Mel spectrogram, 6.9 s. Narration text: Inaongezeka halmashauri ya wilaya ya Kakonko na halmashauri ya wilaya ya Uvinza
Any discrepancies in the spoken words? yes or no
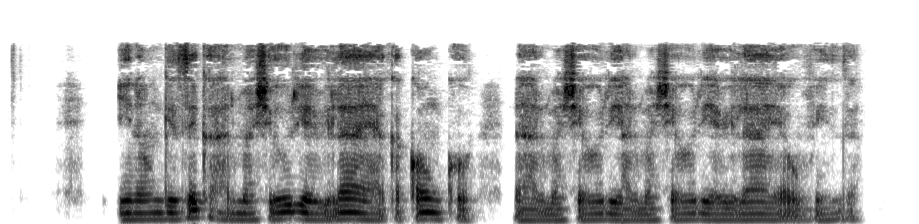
yes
